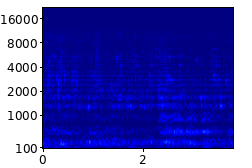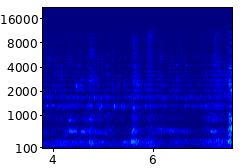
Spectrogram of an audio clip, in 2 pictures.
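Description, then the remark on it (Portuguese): A steady stream of water is poured over coffee grounds in a pour-over brewer, finishing the extraction with 220 ml of water, a continuous trickling and splashing that swells slightly at the end, with no one speaking. “Agora eu finalizo a minha extração com 220 ml de água.”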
